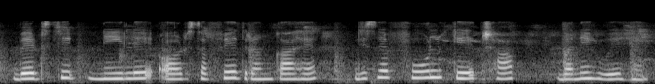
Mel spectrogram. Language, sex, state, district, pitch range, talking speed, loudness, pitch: Hindi, female, West Bengal, Alipurduar, 245-280 Hz, 135 wpm, -16 LUFS, 260 Hz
